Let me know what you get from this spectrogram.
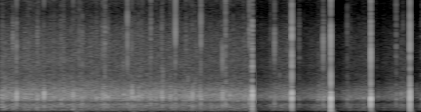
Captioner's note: applauding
